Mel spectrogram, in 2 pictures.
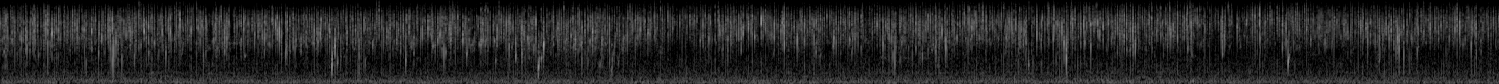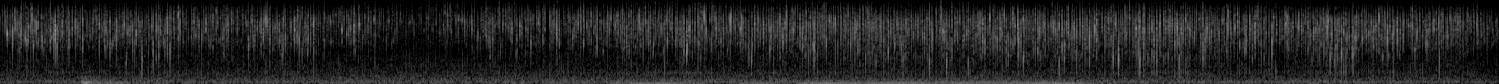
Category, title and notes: Soundscapes > Urban
Chorro de agua en poza
Water sound striking on a water surface.
field, Puchuncavi, water, recording, South, Chile, Valparaiso, America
